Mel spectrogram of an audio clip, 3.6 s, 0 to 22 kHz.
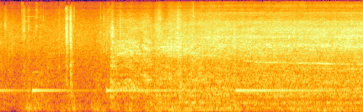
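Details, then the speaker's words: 1990 Corvette C4 V8, manual, barn find after 30 years, after loose spark plugs that had caused no compression were tightened. Brief crank, then it catches at once and settles into a strong, even idle; a clean, healthy start. "Perfect. It just fires up remarkably well, doesn't it? Perfect. Now, it's like a new car is that."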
